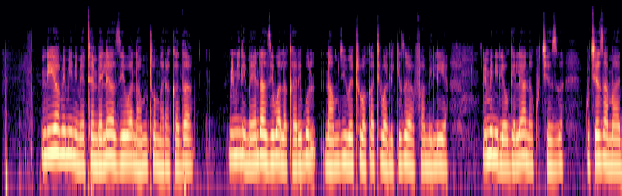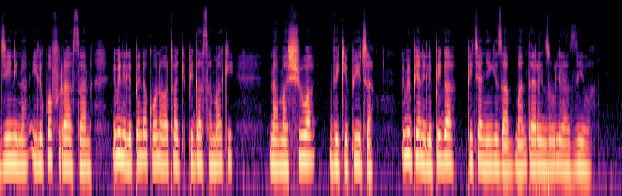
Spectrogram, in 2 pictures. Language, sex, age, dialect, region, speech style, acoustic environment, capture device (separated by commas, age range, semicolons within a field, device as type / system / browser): Swahili, female, 18-24, Kenya - Mombasa, Kenya, relaxed; nervous; focused, people talking; music; nature; appliances; silence, mobile / Linux / Chrome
